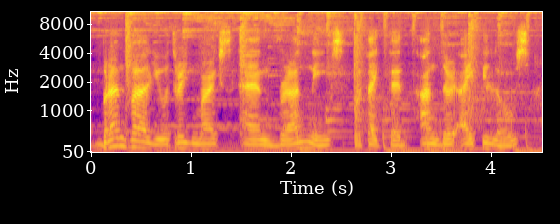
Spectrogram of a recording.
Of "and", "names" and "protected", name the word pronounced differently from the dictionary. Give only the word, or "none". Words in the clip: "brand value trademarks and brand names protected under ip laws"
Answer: names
